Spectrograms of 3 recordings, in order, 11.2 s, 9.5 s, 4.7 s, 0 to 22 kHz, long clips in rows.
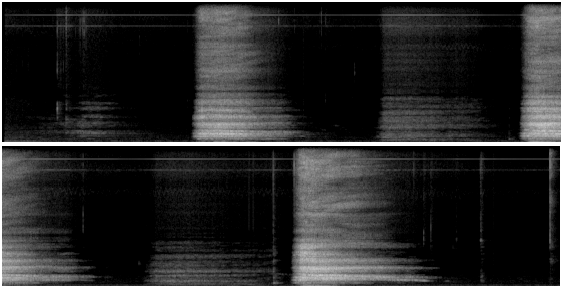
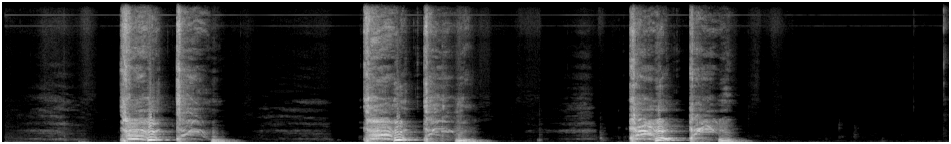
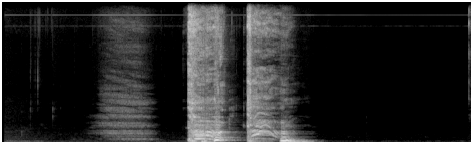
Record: {"exhalation_length": "11.2 s", "exhalation_amplitude": 30074, "exhalation_signal_mean_std_ratio": 0.35, "three_cough_length": "9.5 s", "three_cough_amplitude": 32768, "three_cough_signal_mean_std_ratio": 0.4, "cough_length": "4.7 s", "cough_amplitude": 32768, "cough_signal_mean_std_ratio": 0.35, "survey_phase": "alpha (2021-03-01 to 2021-08-12)", "age": "45-64", "gender": "Female", "wearing_mask": "No", "symptom_none": true, "smoker_status": "Ex-smoker", "respiratory_condition_asthma": false, "respiratory_condition_other": false, "recruitment_source": "REACT", "submission_delay": "1 day", "covid_test_result": "Negative", "covid_test_method": "RT-qPCR"}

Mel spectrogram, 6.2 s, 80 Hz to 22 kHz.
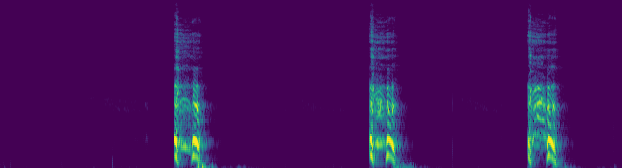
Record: {"three_cough_length": "6.2 s", "three_cough_amplitude": 13835, "three_cough_signal_mean_std_ratio": 0.28, "survey_phase": "alpha (2021-03-01 to 2021-08-12)", "age": "45-64", "gender": "Female", "wearing_mask": "No", "symptom_none": true, "smoker_status": "Ex-smoker", "respiratory_condition_asthma": false, "respiratory_condition_other": false, "recruitment_source": "REACT", "submission_delay": "2 days", "covid_test_result": "Negative", "covid_test_method": "RT-qPCR"}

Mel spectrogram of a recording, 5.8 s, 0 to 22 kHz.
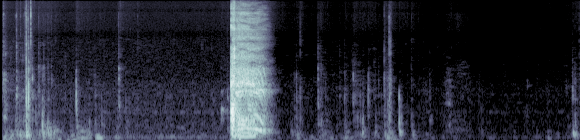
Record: {"cough_length": "5.8 s", "cough_amplitude": 32768, "cough_signal_mean_std_ratio": 0.19, "survey_phase": "beta (2021-08-13 to 2022-03-07)", "age": "45-64", "gender": "Female", "wearing_mask": "No", "symptom_cough_any": true, "symptom_shortness_of_breath": true, "symptom_fatigue": true, "smoker_status": "Never smoked", "respiratory_condition_asthma": true, "respiratory_condition_other": false, "recruitment_source": "REACT", "submission_delay": "2 days", "covid_test_result": "Negative", "covid_test_method": "RT-qPCR", "influenza_a_test_result": "Negative", "influenza_b_test_result": "Negative"}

